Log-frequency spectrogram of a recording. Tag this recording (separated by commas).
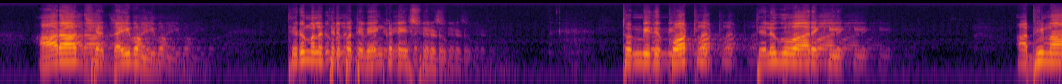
Male speech, Speech, Narration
